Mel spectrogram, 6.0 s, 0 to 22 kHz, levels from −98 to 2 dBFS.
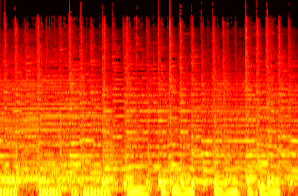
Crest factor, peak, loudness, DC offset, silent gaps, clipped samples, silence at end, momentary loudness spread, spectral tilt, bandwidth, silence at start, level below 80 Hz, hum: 16 dB; -4 dBFS; -22 LUFS; under 0.1%; none; under 0.1%; 0 s; 3 LU; -6.5 dB/octave; 17 kHz; 0 s; -26 dBFS; none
